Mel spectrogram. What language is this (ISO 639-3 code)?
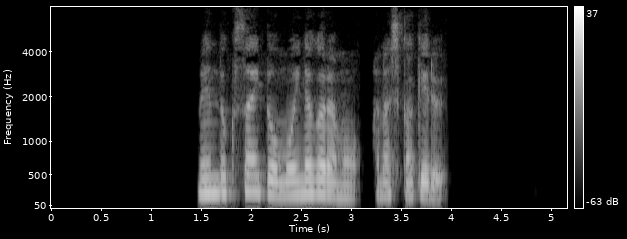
jpn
